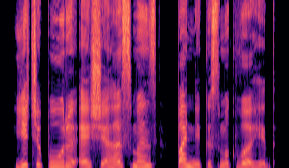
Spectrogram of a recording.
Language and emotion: Kashmiri, neutral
